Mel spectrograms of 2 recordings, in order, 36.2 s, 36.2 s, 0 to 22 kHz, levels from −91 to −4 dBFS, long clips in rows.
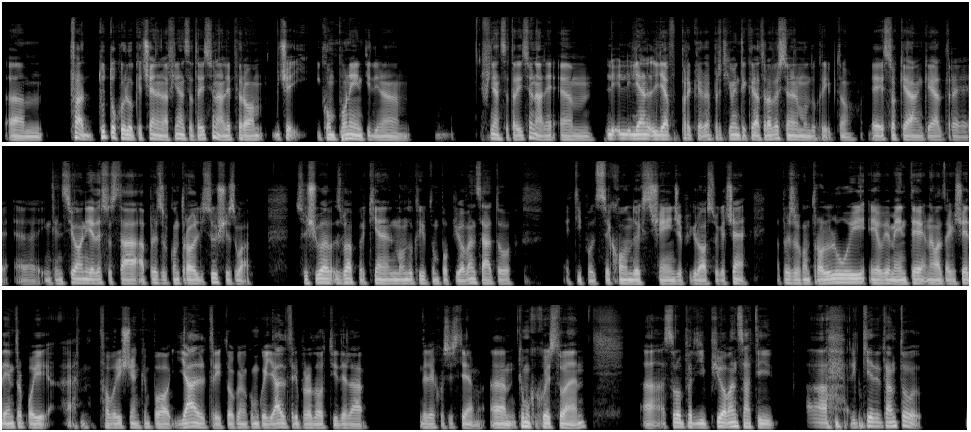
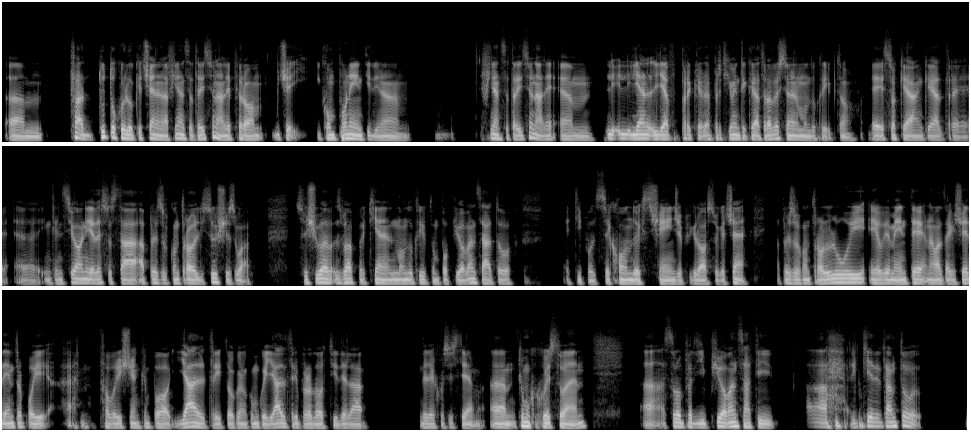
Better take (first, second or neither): first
